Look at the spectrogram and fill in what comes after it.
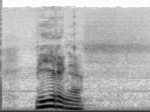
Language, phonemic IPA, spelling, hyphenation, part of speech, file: Dutch, /ˈʋiː.rɪ.ŋə(n)/, Wieringen, Wie‧rin‧gen, proper noun, Nl-Wieringen.ogg
- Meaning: A region, former island and former municipality with city rights in North Holland, Netherlands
